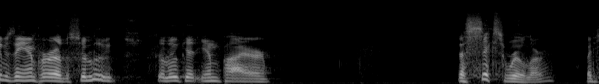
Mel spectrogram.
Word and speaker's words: Seleucid: I know some have heard, and you will hear it said Seleucid. The Greek is Seleucid. The C is pronounced like a K.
